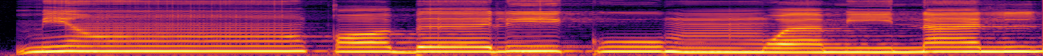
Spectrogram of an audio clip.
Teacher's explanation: Berikutnya ada hukum idhar syafawi karena ada mim sukun yang menghadapi huruf selain mim dan ba, yaitu huruf waw. Maka mim sukun ini dibunyikan dengan izhar atau jelas bunyi M-nya.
